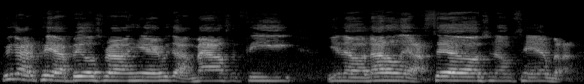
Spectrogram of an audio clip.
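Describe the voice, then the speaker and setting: A man's voice: high voice, fairly even intonation, normal speed, sharp tone. A man hosting a comic advice hotline, talking in a rambling, slangy, profane and casual way. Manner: profane, slangy, rambling, repeats tag questions. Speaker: comedic tarot advice hotline host. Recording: roomy echo, distant from mic.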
